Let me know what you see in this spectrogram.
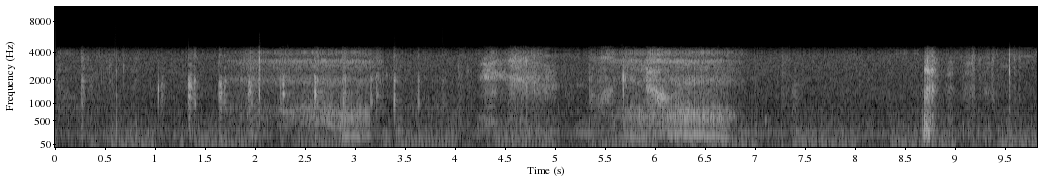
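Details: Sleeping female dog snoring while her nose is plugged: low, rumbling, growly breaths with some rustling.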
